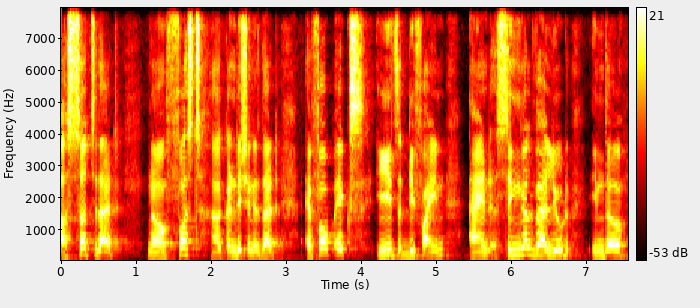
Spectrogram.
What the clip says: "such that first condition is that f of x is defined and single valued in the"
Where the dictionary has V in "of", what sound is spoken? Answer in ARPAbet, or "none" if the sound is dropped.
P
